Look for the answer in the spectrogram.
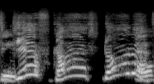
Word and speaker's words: GIF: You know, it's pronounced GIF. It's graphic with a hard G. It's not GIF, like as if it's giraffic.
